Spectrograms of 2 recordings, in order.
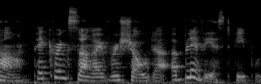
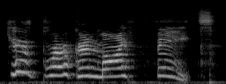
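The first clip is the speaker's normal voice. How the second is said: high, loud, slow anguished wail; 13 semitones higher, 8 dB louder, much slower than usual. A narrator's reading. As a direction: wail it in horror. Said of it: "Pickering wailed".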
